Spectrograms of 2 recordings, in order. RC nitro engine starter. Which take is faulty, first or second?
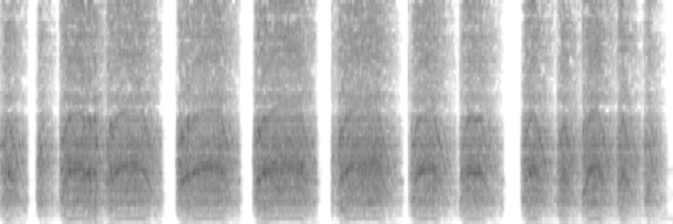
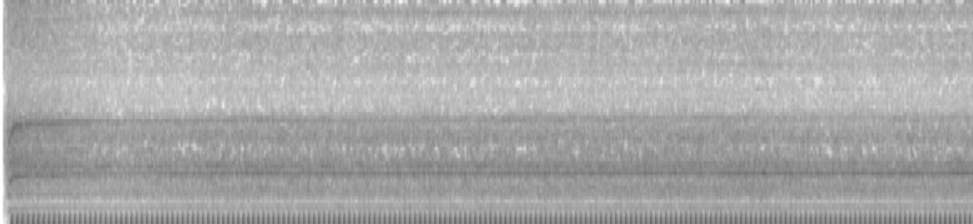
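first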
